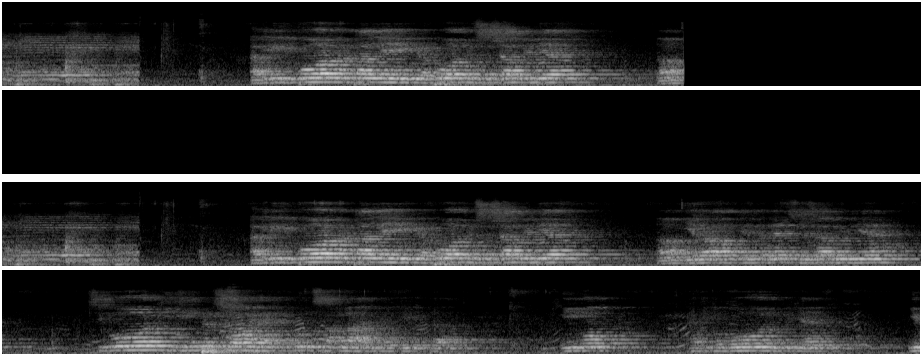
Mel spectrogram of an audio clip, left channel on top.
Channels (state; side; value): drops out; left; at 6.9 s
